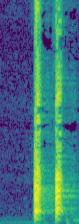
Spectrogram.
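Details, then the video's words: Siberian Husky, Moon or Shadow, talking back in a playful household argument; two sharp, short barks about a third of a second apart, with faint low hum beneath. "Funny Arguing Husky Videos! Dog Talks Back So Funny!"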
